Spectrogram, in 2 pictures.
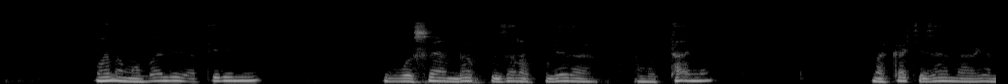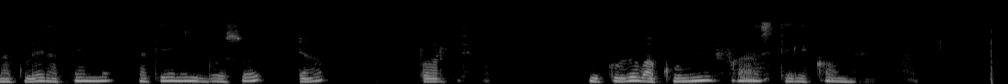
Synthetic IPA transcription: mwa˦na˨mo˨ba˦li˦o˦ja˨tʰɛ˦lɛ˦mi˦ | li˨bo˨so˦ja˨nda˦ko˨e˨za˦na˨ku˨lɛ˦ʁa˨ | ja˨mo˨ta˦nɛ˦ | na˨ka˦ti˨e˨za˦n˨a˨na˨ku˨lɛ˦ʁa˨pɛ˦mbɛ˦ | a˨tʰɛ˦lɛ˦mi˦li˨bo˨so˦ | ja˨ | pɔ˦ʁt | li˨ko˨lo˦ba˨kʰo˨mi˦fʁã̰˦ste˨le˨kʰɔ˦m

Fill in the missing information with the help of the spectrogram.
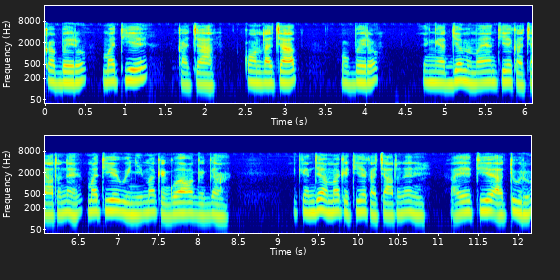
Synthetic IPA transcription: ka˨be˨ɾo˨ | ma˦tje˦ | ka˨t͡ʃa˨t̚ | kʊ˨nla˨t͡ʃa˦t̚ | o˨be˨ɾo˨ | i˨ŋɛ˨t̚d͡ʒa˦me˨ma˦ɛ˦ntje˦ka˨t͡ʃa˨tɔ˨nɛ˦ma˦tje˦wi˨ɲi˨ma˦kɪ˨ɡwɔ˦kɔ˦ɡɪ˨ɡa˨ŋ | i˨kɪ˨nd͡ʒa˦me˨ma˦k̬ɪ˨tje˦ka˨t͡ʃa˨tɔ˨nɛ˦nɪ˨ | a˨jɛ˦tje˦a˨tu˦ɾo˨˦

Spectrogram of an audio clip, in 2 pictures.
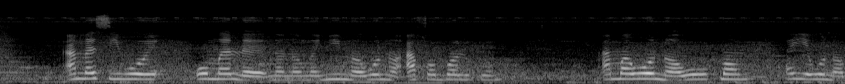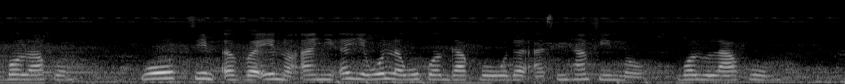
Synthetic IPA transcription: a̰˨mə˨si˨wo˦ | wo˦mə̃˦lə˨nɔ̃˨nɔ̃˨mə̃˨ɲĩ˦mə̃˨wo˦nɔ̃˨ʔa˨fɔ˦bɔ˦lu˨ku˦m | a̰˨mə̃˨wo˦nɔ̃˨wo˦k͡pɔ̃˦m | ə˦je˦wo˦nɔ̃˨bɔ˦lu˦a˨ɸo˦m | wo˦t̪i˦mə˨və˨e˦nɔ̃˨ʔa˨ɲĩ˦ʔə˦je˦wo˦lə˨wo˦ɸə˦ɡa˦k͡po˦wo˦ɖə˦ʔa˨si˦ɦã˦fi˦nɔ̃˨ | bɔ˦lu˦la˦ɸo˦m

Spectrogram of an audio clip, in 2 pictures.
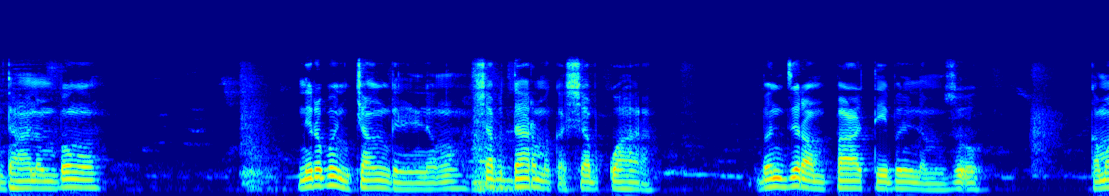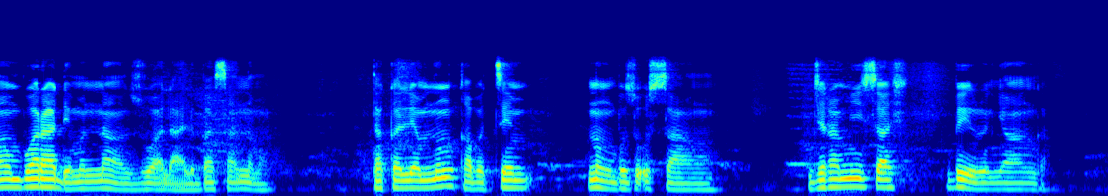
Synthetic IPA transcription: daː˨nɨ˨m˨bo˦ŋo˦ | nɨ˦ɾɨ˦ba˦n̩˨t͡ʃa˦ŋɡɨ˨llɨ˨ŋɔ˦ʃɛ˦bda˦ɾɨ˦mɨ˨ka˨ʃɛ˦bkʷa˦ha˦ɾa˨ | bɨ˦n˦dɨ˦ɾa˨m̩˨pa˦ɾa˦te˦bɨ˦lnɨ˨mzʊ˦ʔʊ˨ | ka˨ma˦m˦ba˦ɾa˦de˨mɨ˦naː˦˨n˨zʊ˦a̰˨la̰˨lɨ˨ba˦sa˦nɨ˨ma˨ | ta˨ka˨le˨mnɨ˦ŋka˨bɛ˨te˦m | nɨ˦ŋbɨ˦zʊ˦ʔʊ˦saː˨˦ŋɔ˦ | d͡ʒɪ˦ɾa˦miː˦sa˦be˦˨ɾɨ˨ɲaː˦ŋɡa˨

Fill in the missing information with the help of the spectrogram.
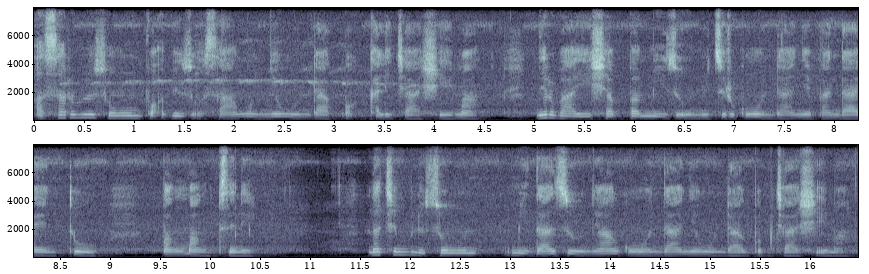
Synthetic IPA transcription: ʔa˨sa˦ɾɨ˦bɨ˦lɨ˦so˦ŋːʊ˦n˦bɔ̰˨ʔʊ̰˨bɛ˦zʊ̰˨ʔʊ̰˨saː˨˦ŋʊ˦n˨ɲɛ˦ŋʊ˦n˦daː˦k͡pa̰˦˨ʔka˦lɨ˦d͡ʒaː˨ʃeː˦maː˦˨ | nɨ˦ɾɨ˦ba˦˨ji˦ʃɛ˦ba˦mːiː˦˨zʊ̰˦ʔʊ˨nu˦dɨ˦ɾɨ˦ɡʊ˦ŋɔ˦n̩˨daː˦ɲɛ˦ba˦n˦daː˦jɛ˦n̩˨to˦˨ | ɡ͡ba˦ŋma˦ŋtʰɪ˦nɨ˨ | na˦t͡ʃɪ˦mbɨ˦lɨ˨so˦ŋːʊ˦n | miː˦˨daː˦zʊ˦˨ɲ˦aː˦ɡʊ˨ŋo˨n̩˦daː˦ɲɛ˦ŋʊ˨n˦daː˨˦ɡ͡bʊ˦bd͡ʒaː˦ʃḛː˦maː˦˨

